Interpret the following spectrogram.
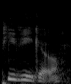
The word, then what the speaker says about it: Pivigo: teacher was talking about this acronym PVGO, which stands for Present Value of Growth Opportunities, which is related to share prices. And for some reason, she pronounced it Pivigo whenever she talked about it.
